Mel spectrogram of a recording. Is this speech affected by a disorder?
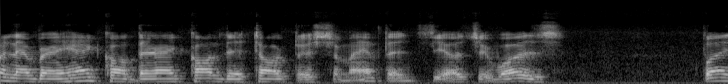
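Yes: Friedreich's ataxia; voice crackles when stressed.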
